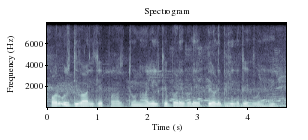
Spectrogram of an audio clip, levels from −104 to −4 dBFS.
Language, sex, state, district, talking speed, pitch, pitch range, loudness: Hindi, male, Uttar Pradesh, Lucknow, 190 wpm, 115 Hz, 110-120 Hz, -17 LUFS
